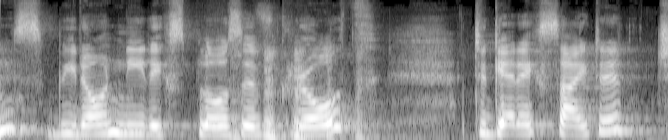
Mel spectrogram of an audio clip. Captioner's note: laughs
